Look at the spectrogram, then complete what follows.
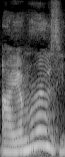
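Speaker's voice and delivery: ordinary delivery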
